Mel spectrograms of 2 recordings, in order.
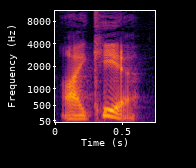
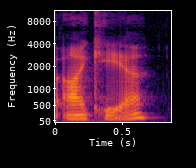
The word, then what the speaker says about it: IKEA: So for forever and a day, everybody in the UK has said IKEA. And fairly recently, we started getting some adverts for IKEA where they started pronouncing it IKEA.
